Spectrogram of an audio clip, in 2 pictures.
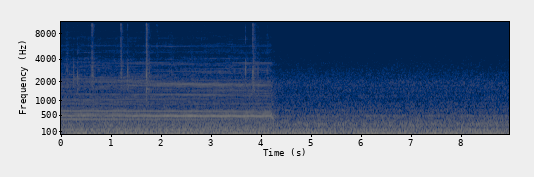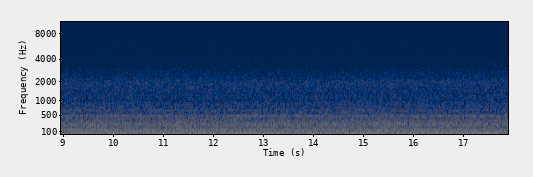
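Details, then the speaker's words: Automatic upper-arm digital blood pressure monitor during a routine self-measurement: a few brief beeps, then a steady low motor hum as the cuff inflates and measures; the reading was 117/67 with pulse 53. "Okay, so it is releasing the air even though it's done."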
